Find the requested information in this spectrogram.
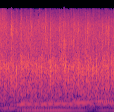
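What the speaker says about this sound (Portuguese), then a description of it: "Pode aplaudir a Jesus." Steady congregational applause fills a Sunday church worship service, dense and continuous throughout, with sustained low keyboard or organ tones holding underneath.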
